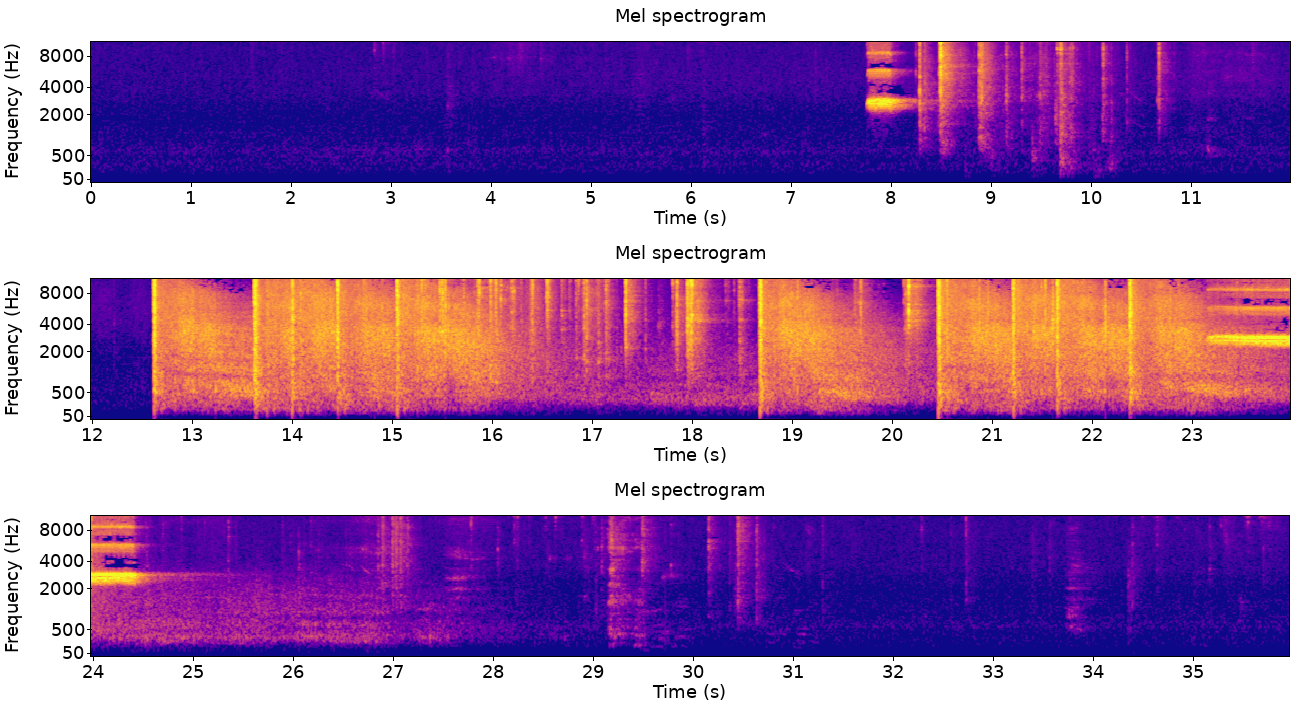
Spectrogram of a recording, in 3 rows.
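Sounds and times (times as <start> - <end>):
referee's whistle blast: 7.8 - 8.4, 23.1 - 25.0
rifle shots echoing: 12.6 - 27.5.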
